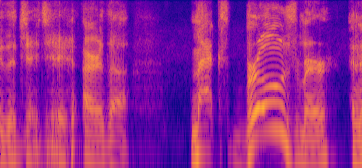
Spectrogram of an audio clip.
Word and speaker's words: Brosmer: JJ or the Max Brosmer and it's pronounced bro and not bras.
